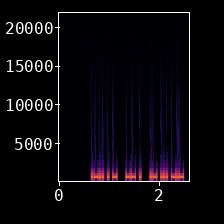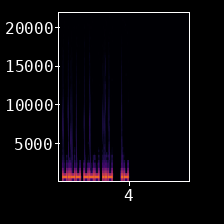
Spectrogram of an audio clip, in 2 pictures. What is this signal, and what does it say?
Morse code, heard as a keyed tone, about 44 wpm, 700 Hz. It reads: LET ME ASK YOU A
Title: Sets of 5 Words Encore 45wpm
